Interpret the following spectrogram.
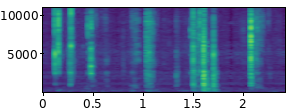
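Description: Light clicks and taps as a corded hot glue gun and a craft stick are handled over a wooden bench, with a louder knock about one and a half seconds in as the glue gun is set down on the bench.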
